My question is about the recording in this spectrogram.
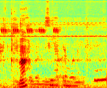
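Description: Crickets chirping: a quick run of short high chirps, about five a second, that stops a little over a second in, over a thin steady high insect trill.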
